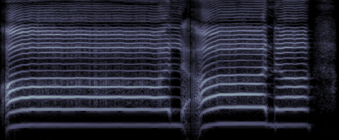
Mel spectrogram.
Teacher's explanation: آ کو 2 سیکنڈ کے لیے کھینچا کیونکہ اس کے اوپر کھڑی زبر آ رہی ہے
